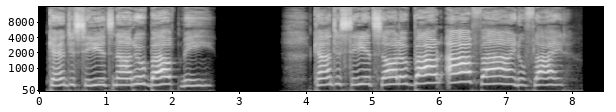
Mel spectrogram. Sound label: 120 Cm, dance vocals; Sample Magic White Label Dance Vocals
